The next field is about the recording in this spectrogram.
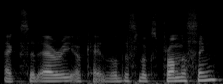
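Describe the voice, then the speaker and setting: A man's voice: on the high side, fairly even intonation, a little fast, vocal fry, a little mellow. A man in his twenties giving casual commentary as he thinks aloud while working as a game developer. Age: 20s. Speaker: game developer, video host. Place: small indoor room at a computer.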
